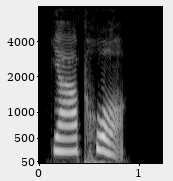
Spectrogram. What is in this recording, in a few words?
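"压迫", Chinese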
